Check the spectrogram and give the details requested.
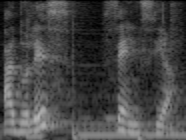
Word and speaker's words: adolescencia: Adolescencia, come nella parola adolescenza, che quindi non si leggerà adolescenza, ma si leggerà fino alla S e poi si legge la seconda altra parola come fosse un'altra. Però ovviamente tutto diciamo velocemente, altrimenti sembrano due parole staccate.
